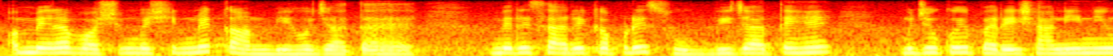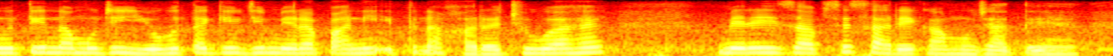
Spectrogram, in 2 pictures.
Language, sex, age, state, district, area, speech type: Urdu, female, 30-45, Delhi, Central Delhi, urban, spontaneous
